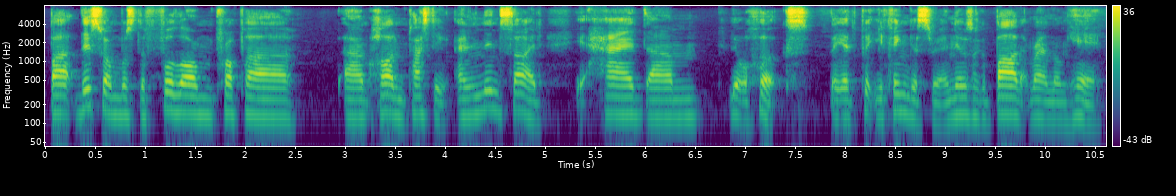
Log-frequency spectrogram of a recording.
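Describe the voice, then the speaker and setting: Man, 30s, hoarse from a cold, casual rambling vlogger, muffled webcam audio. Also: medium pitch, steady tone, moderate pace. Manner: rambling, chatty, many fillers. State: croaky with a cold. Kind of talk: casual vlog chat. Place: living room sofa at home, then busy indoor exhibition hall. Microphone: webcam at home, handheld phone selfie at the show.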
